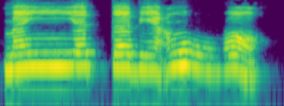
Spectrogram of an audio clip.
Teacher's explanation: Ra dibaca dengan keadaan tebal.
